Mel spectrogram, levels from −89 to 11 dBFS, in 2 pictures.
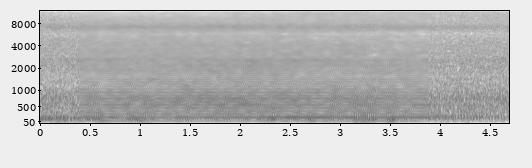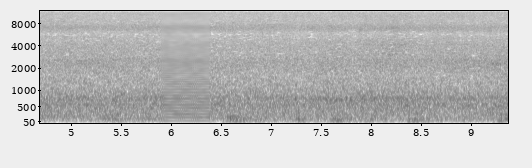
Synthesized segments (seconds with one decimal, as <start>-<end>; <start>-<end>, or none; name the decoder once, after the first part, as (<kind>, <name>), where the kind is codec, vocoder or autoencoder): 0.4-3.9 (vocoder, Vocos); 5.9-6.4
